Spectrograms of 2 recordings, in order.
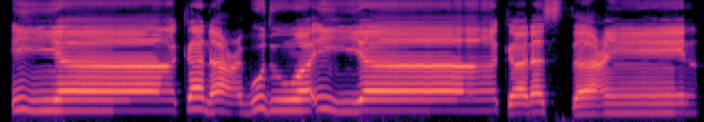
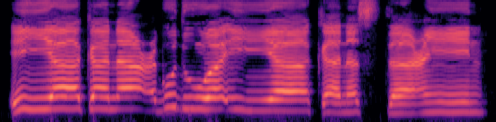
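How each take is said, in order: First: The long vowels are stretched out excessively. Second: The long vowels are held for a moderate length. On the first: The speaker calls it wrong. "Salah. Kelebihan" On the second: The speaker calls it right. "itu dua harakat"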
